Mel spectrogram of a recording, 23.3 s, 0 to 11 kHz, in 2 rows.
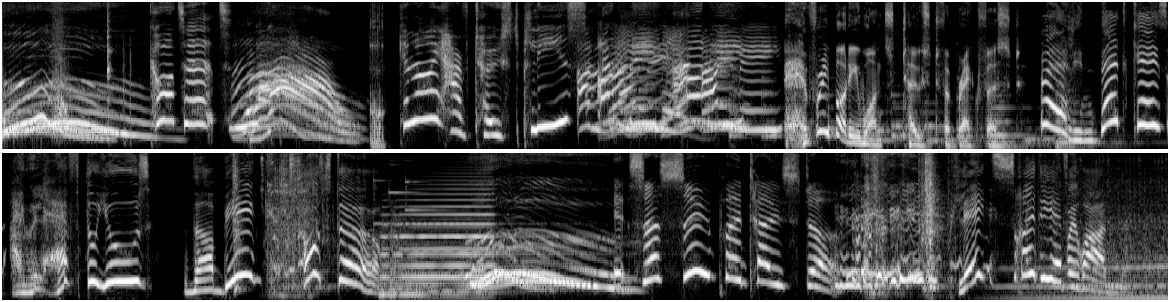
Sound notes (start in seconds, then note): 6.0 all calling out; 21.0 clicks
